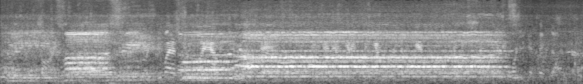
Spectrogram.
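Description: Men's glee club singing unaccompanied in close harmony, a few short phrases and then a long held final chord from about three and a half seconds in, cut off just before the end as the song finishes.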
